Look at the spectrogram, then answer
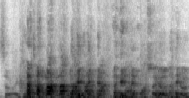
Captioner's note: laughing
